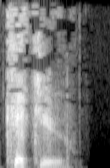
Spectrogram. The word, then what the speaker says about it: CICCU: CICCU, pronounced KICU, an aggressively evangelical organization noted for its buttonholing tactics and lack of cooperation with other Christian groups.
